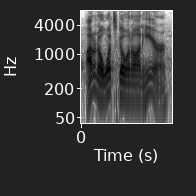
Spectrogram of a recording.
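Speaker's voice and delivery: normal talking voice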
